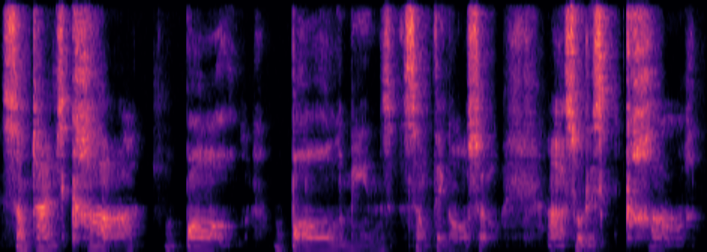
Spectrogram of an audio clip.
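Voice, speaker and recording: An earnest video host with a medium-pitched voice delivers a rambling spiritual monologue. The delivery is preachy and emphatic, pulling words apart into wordplay and addressing viewers directly. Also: drawn-out words, vocal fry, sharp tone.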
